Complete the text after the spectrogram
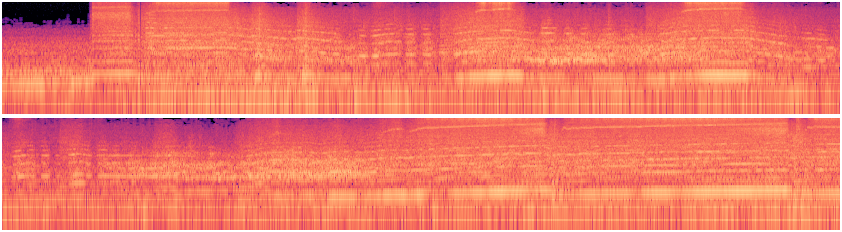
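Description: A race car engine whines loudly up close, climbing and dropping as it shifts gears.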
